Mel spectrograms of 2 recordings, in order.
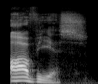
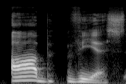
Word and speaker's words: obvious: is sometimes i say obvious and of course the correct pronunciation is obvious there is a b followed by a v which i'm kind of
